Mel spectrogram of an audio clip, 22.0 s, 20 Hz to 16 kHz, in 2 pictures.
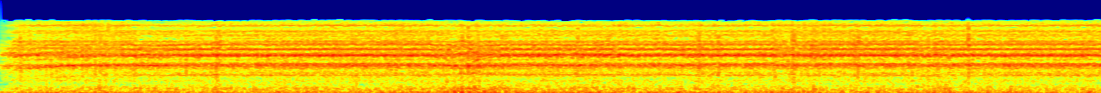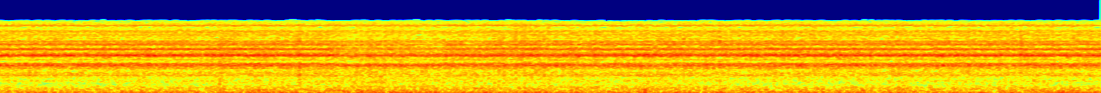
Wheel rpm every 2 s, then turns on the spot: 110, 160, 160, 160, 160, 160, 160, 160, 160, 160, 160.
none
